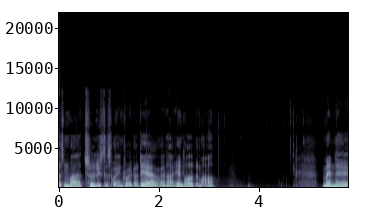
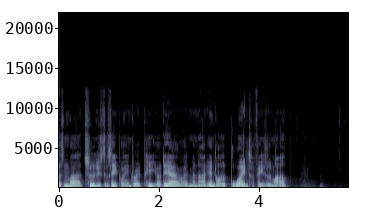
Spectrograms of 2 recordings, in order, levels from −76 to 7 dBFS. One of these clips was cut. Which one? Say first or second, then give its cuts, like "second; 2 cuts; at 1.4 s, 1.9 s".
first; 4 cuts; at 1.0 s, 1.5 s, 2.1 s, 2.7 s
